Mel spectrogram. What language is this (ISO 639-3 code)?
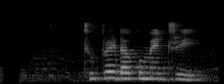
nep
